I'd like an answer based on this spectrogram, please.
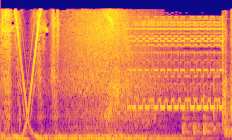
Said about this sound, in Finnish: Mulla on puhelinnumero täällä ylhäällä, ja tästä lähtee soitto nyt.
